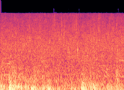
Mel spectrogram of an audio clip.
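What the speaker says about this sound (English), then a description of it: "The storm was coming right at them." Thunderstorm bearing down on stuck storm chasers, low rumbling thunder rolling beneath a steady hiss of rain, fairly faint and distant-sounding.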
